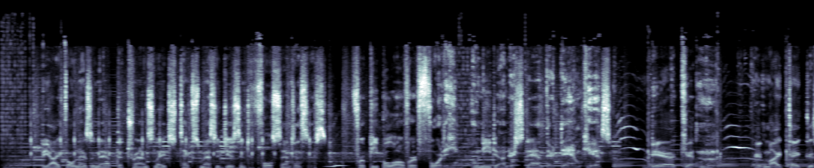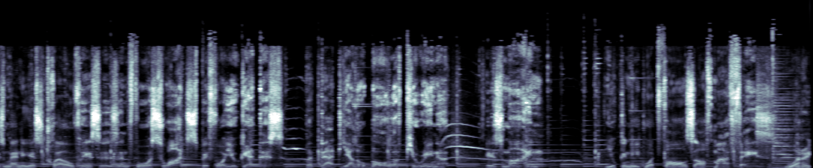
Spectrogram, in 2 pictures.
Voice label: Commercial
